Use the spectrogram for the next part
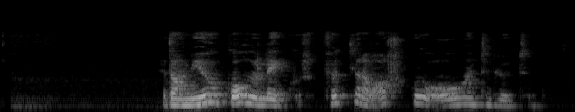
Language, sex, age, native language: Icelandic, female, 50-59, Icelandic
